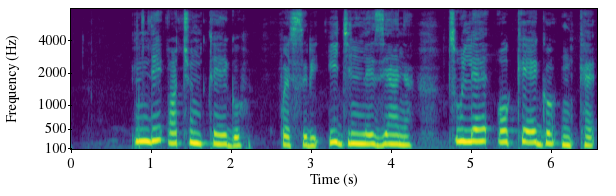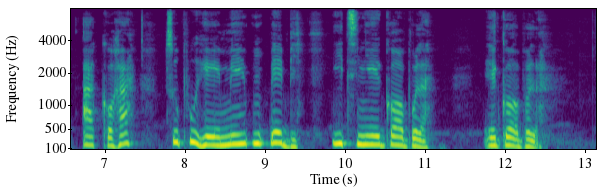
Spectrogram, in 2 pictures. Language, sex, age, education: Igbo, male, 15-29, tertiary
